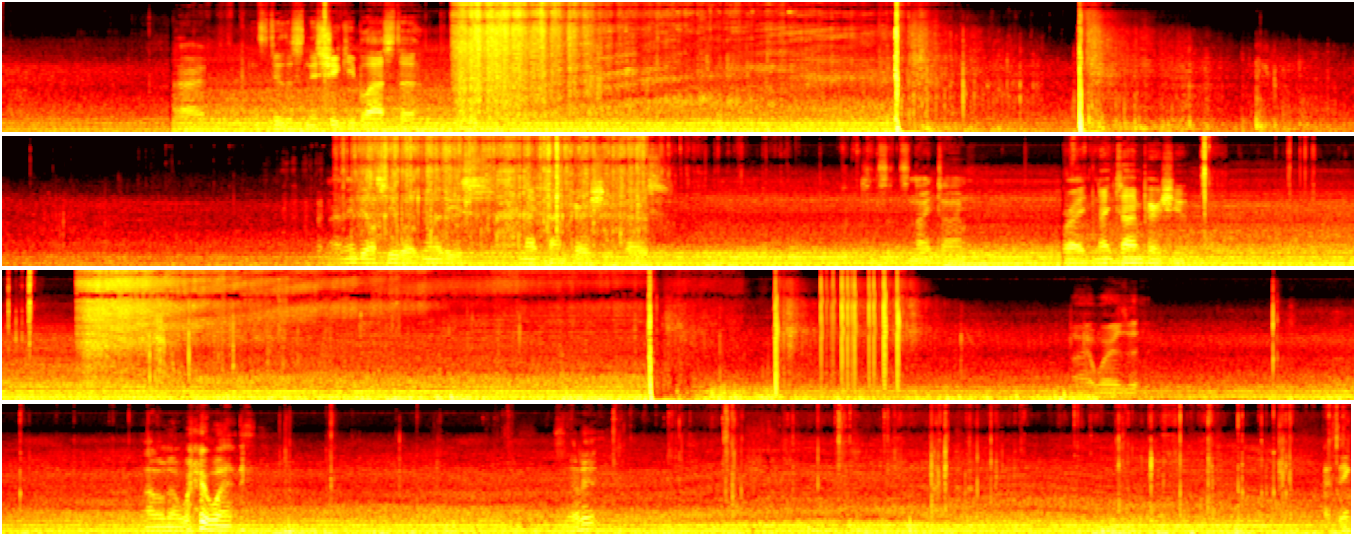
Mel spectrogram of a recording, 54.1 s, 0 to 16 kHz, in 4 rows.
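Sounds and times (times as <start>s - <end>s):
firework rushing noise: 3.9s - 13.1s, 16.8s - 20.5s, 27.8s - 36.4s
firework bangs: 4.5s - 13.4s, 27.8s - 34.1s, 34.7s - 36.3s
faint firework pops: 34.8s - 36.3s.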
